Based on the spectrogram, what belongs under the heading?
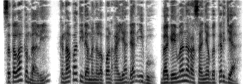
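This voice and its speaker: A man's voice: a little high, expressive, very fast, dry recording, clean studio sound. An actor playing a doting, wealthy middle-aged father in a dubbed romance drama, indulgent and protective. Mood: caring, protective.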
